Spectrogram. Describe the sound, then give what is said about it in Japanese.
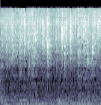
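Hot shower water running, a steady, even hiss of spray, quiet and continuous with no voices. “シャワー熱くない？”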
